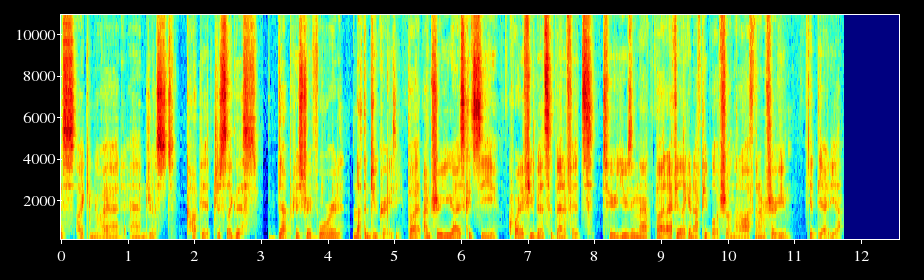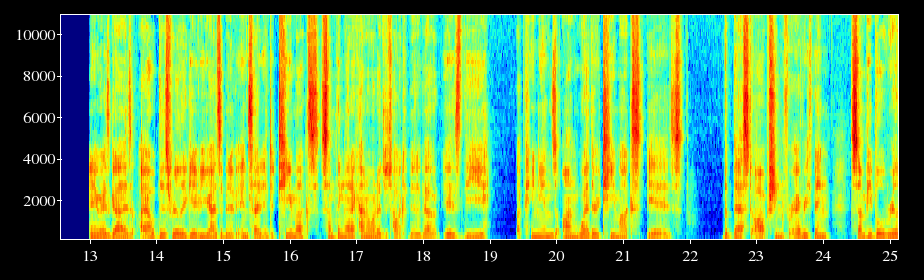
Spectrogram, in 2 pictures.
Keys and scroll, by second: 0.0-4.8 typing, 6.2 ctrl+d, 8.8 ctrl+c.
